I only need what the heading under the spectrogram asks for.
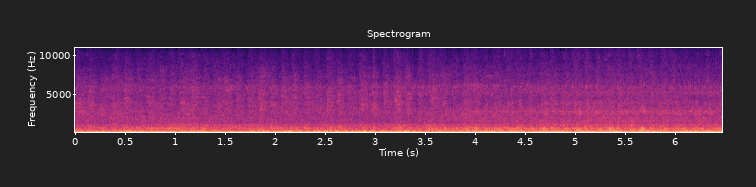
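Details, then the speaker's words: V8 with a Brawler 650 CFM double-pumper carb, timing 16° initial and 36° total, one idle mixture screw turned fully in: a deep idle that lopes and stumbles unevenly. Idle mixture far too lean. "We'll just turn this one all the way in to show you. Anyway, really doesn't like that."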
